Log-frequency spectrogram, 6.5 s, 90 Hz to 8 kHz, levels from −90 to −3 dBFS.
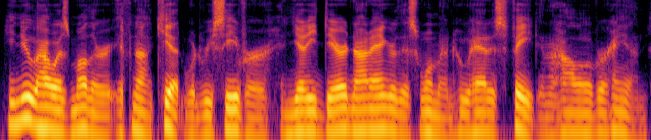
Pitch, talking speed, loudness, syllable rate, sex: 110 Hz, 265 wpm, -18 LUFS, 5.7 syllables/s, male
